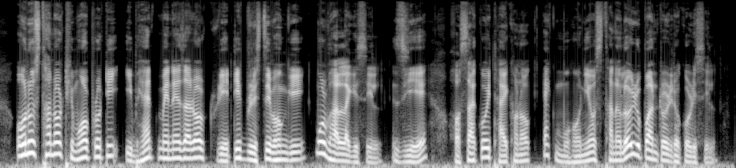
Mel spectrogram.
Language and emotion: Assamese, happy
